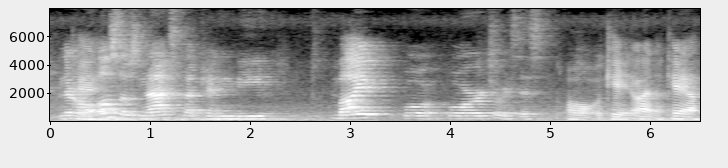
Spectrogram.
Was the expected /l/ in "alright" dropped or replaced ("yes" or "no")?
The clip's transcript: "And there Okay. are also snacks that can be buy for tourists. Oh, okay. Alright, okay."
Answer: yes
